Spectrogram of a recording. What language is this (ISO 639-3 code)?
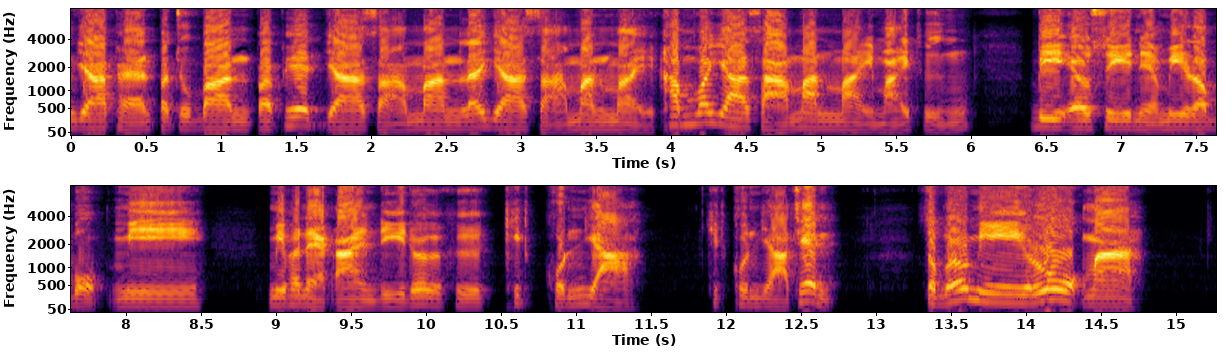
tha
